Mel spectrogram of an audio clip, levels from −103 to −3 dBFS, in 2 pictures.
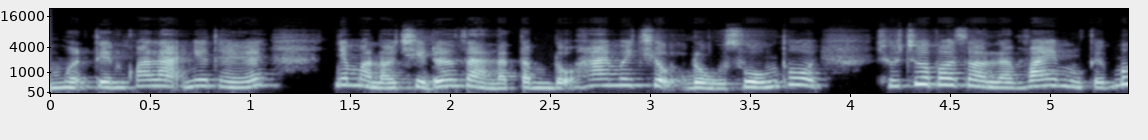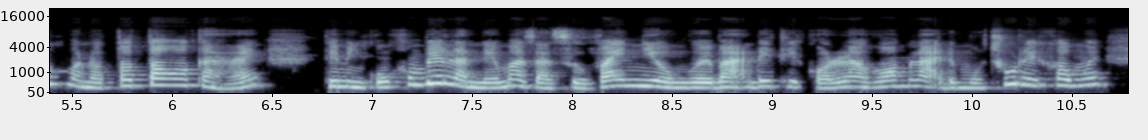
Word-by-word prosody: mượn 215 Hz, +1 st, -1 dB
tiền 215 Hz, -1 st, 0 dB
qua 270 Hz, +5 st, 0 dB
lại 275 Hz, -3 st, +3 dB
như 275 Hz, +3 st, -1 dB
thế. 245 Hz, +2 st, -2 dB, 0.3 s
Nhưng 310 Hz, 0 st, -2 dB
mà 280 Hz, -, +1 dB
nó 200 Hz, -, +1 dB
chỉ 215 Hz, +3 st, +1 dB
đơn 275 Hz, -, +3 dB
giản 260 Hz, -8 st, +2 dB
là 185 Hz, -, 0 dB
tầm 200 Hz, -2 st, -1 dB
độ 200 Hz, -, -1 dB
20.000.000 295 Hz, -, 0 dB
đổ 195 Hz, -3 st, +1 dB
xuống 225 Hz, +5 st, +3 dB
thôi, 320 Hz, -3 st, +1 dB, 0.3 s
chứ 265 Hz, -, -6 dB
chưa 345 Hz, +3 st, +5 dB
bao 320 Hz, -1 st, +4 dB
giờ 280 Hz, -4 st, +2 dB
là 215 Hz, -2 st, +1 dB
vay 265 Hz, +7 st, +4 dB
một 250 Hz, -5 st, -5 dB
cái 210 Hz, -, -4 dB
mức 350 Hz, -, 0 dB
mà 285 Hz, -, -3 dB
nó 215 Hz, -2 st, -2 dB
to 280 Hz, -, 0 dB
to 305 Hz, -1 st, +4 dB
cả 245 Hz, -, -1 dB
ấy. 230 Hz, -, -3 dB, 0.3 s
Thì 255 Hz, -, 0 dB
mình 235 Hz, -2 st, -1 dB
cũng 225 Hz, -, -1 dB
không 320 Hz, +7 st, -3 dB
biết 375 Hz, +2 st, +5 dB
là 330 Hz, -, +2 dB
nếu 205 Hz, -2 st, -1 dB
mà 285 Hz, +5 st, +2 dB
giả 205 Hz, -5 st, -2 dB
sử 200 Hz, -3 st, -4 dB
vay 250 Hz, +3 st, +4 dB
nhiều 270 Hz, -5 st, +1 dB
người 210 Hz, 0 st, +1 dB
bạn 230 Hz, 0 st, +3 dB
đi 250 Hz, -, 0 dB
thì 235 Hz, -, -5 dB
có 195 Hz, -, -3 dB
là 240 Hz, +3 st, +1 dB
gom 245 Hz, +3 st, -2 dB
lại 265 Hz, -5 st, 0 dB
được 210 Hz, -, -6 dB
một 200 Hz, -1 st, -5 dB
chút 340 Hz, -, -1 dB
hay 305 Hz, -3 st, -2 dB
không 290 Hz, -1 st, -2 dB
ấy? 320 Hz, +2 st, -3 dB
245 Hz, 335 wpm, -22 LUFS, 215-285 Hz, 0.3 s, chưa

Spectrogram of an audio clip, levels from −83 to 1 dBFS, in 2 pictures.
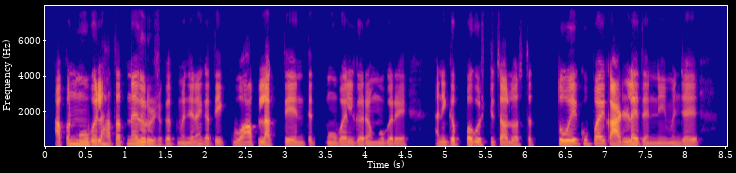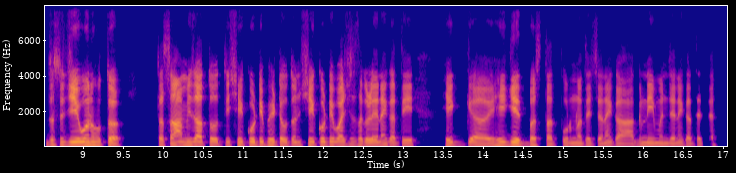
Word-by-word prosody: आपण 180 Hz, +6 st, +1 dB
मोबाईल 175 Hz, +2 st, +5 dB
हातात 160 Hz, -1 st, -1 dB
नाही 180 Hz, -1 st, +3 dB
धरू 140 Hz, -6 st, +3 dB
शकत, 120 Hz, -1 st, -7 dB
म्हणजे 120 Hz, +2 st, -4 dB
नाही 175 Hz, +3 st, -3 dB
का 165 Hz, -, -2 dB
ते -, -, +2 dB
एक 140 Hz, -1 st, -3 dB
वाफ 140 Hz, +2 st, +1 dB
लागते 135 Hz, 0 st, +4 dB
आणि 135 Hz, 0 st, -5 dB
त्यात 135 Hz, -, -5 dB, 0.2 s
मोबाईल 130 Hz, 0 st, -2 dB
गरम 125 Hz, 0 st, -2 dB
वगैरे 120 Hz, 0 st, -3 dB, 0.4 s
आणि 155 Hz, -, -1 dB
गप्पागोष्टी 150 Hz, 0 st, -1 dB
चालू 135 Hz, -2 st, +2 dB
असतात 135 Hz, +2 st, -8 dB, 0.3 s
तो 190 Hz, -1 st, +4 dB
एक 200 Hz, +1 st, +3 dB
उपाय 195 Hz, 0 st, +2 dB
काढला 160 Hz, 0 st, +7 dB
आहे 160 Hz, -, +4 dB
त्यांनी, 115 Hz, -2 st, -5 dB
म्हणजे 125 Hz, +4 st, -3 dB, 0.4 s
जसं 140 Hz, +3 st, -4 dB
जेवण 150 Hz, +2 st, +6 dB
होतं, 150 Hz, -1 st, +1 dB, 0.5 s
तसं 160 Hz, +3 st, +1 dB
आम्ही 160 Hz, +1 st, +3 dB
जातो, 150 Hz, 0 st, +3 dB
ती 150 Hz, 0 st, -7 dB
शेकोटी 150 Hz, +1 st, -1 dB
पेटवतो 145 Hz, 0 st, -2 dB
आणि 140 Hz, -, -6 dB
शेकोटीपाशी 155 Hz, +1 st, 0 dB
सगळे 145 Hz, -1 st, +1 dB
नाही 165 Hz, +3 st, -1 dB
का, 145 Hz, -, 0 dB
ते 135 Hz, 0 st, 0 dB, 0.5 s
हे 135 Hz, -, +2 dB
ग 145 Hz, +1 st, -12 dB
अ, 130 Hz, -3 st, 0 dB
हे 150 Hz, +1 st, +1 dB
घेत 145 Hz, -1 st, +4 dB
बसतात 125 Hz, 0 st, -3 dB
पूर्ण 120 Hz, 0 st, -6 dB
त्याचा 120 Hz, 0 st, -6 dB
नाही 130 Hz, +3 st, -4 dB
का? 110 Hz, -4 st, -2 dB
अग्नी 125 Hz, +3 st, -3 dB
म्हणजे 120 Hz, 0 st, -5 dB
नाही 135 Hz, +2 st, -6 dB
का -, -, -4 dB
त्याच्या 110 Hz, -2 st, -11 dB
145 Hz, 210 wpm, -25 LUFS, 125-155 Hz, 0.5 s, काढला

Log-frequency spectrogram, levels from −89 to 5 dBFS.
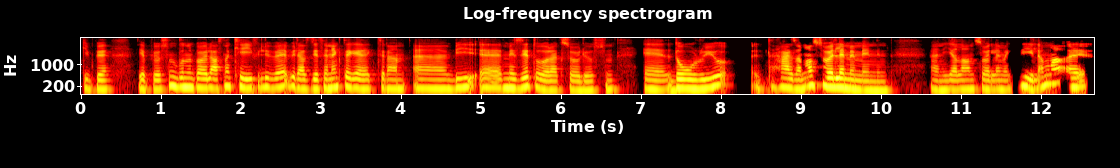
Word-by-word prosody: gibi 160 Hz, -1 st, -3 dB, 0.3 s
yapıyorsun. 160 Hz, +5 st, -2 dB
Bunu, 190 Hz, -1 st, +2 dB
böyle, 175 Hz, -1 st, +2 dB
aslında 190 Hz, +4 st, -1 dB
keyifli 180 Hz, -2 st, -2 dB
ve 190 Hz, +2 st, 0 dB
biraz 165 Hz, -4 st, -1 dB
yetenek 175 Hz, +3 st, 0 dB
de 195 Hz, -, +4 dB
gerektiren, 165 Hz, 0 st, -1 dB
eee, 165 Hz, -1 st, -2 dB
bir, 185 Hz, +2 st, -1 dB
eee, 90 Hz, -1 st, 0 dB
meziyet 180 Hz, +2 st, +1 dB
olarak 150 Hz, -3 st, 0 dB
söylüyorsun, 150 Hz, +1 st, -4 dB, 0.4 s
eee, 155 Hz, -2 st, -2 dB
doğruyu, 170 Hz, +7 st, +2 dB, 0.2 s
eee, 175 Hz, -4 st, -9 dB
her 185 Hz, 0 st, +1 dB
zaman 170 Hz, +5 st, +1 dB
söylememenin. 165 Hz, -9 st, +4 dB, 0.5 s
Yani, 150 Hz, -2 st, -4 dB
yalan 160 Hz, +1 st, -2 dB
söylemek 160 Hz, +1 st, -5 dB
değil 185 Hz, -5 st, +1 dB
ama, 235 Hz, +5 st, +3 dB, 0.2 s
eee 185 Hz, 0 st, +3 dB
170 Hz, 135 wpm, -23 LUFS, 160-185 Hz, 0.5 s, de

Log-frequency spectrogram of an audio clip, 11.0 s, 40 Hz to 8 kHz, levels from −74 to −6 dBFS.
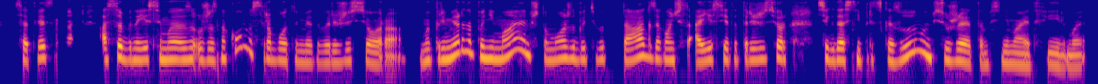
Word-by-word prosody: Соответственно, 215 Hz, -, -1 dB, 0.3 s
особенно 185 Hz, 0 st, +5 dB
если 195 Hz, +2 st, 0 dB
мы 190 Hz, 0 st, +3 dB
зэ 195 Hz, -, 0 dB
уже 185 Hz, 0 st, -2 dB
знакомы 315 Hz, -, -3 dB
с 250 Hz, -, -4 dB
работами 175 Hz, -4 st, -2 dB
этого 155 Hz, 0 st, -7 dB
режиссёра, 165 Hz, +5 st, -1 dB, 0.2 s
мы 175 Hz, +2 st, -3 dB
примерно 245 Hz, -, +2 dB
понимаем, 225 Hz, -, +2 dB
что 195 Hz, -5 st, -6 dB
может 200 Hz, +2 st, 0 dB
быть 190 Hz, +1 st, -6 dB
вот 195 Hz, +1 st, -6 dB
так 220 Hz, +6 st, +3 dB
закончится. 190 Hz, -2 st, -2 dB
А 165 Hz, -, +6 dB
если 190 Hz, +1 st, -1 dB
этот 185 Hz, -1 st, -11 dB
режиссёр 195 Hz, +2 st, +1 dB, 0.3 s
всегда 185 Hz, -3 st, +3 dB
с 180 Hz, -, +3 dB
непредсказуемым 200 Hz, -, 0 dB
сюжетом 175 Hz, -8 st, +1 dB
снимает 145 Hz, -4 st, -3 dB
фильмы, 125 Hz, -3 st, -4 dB
190 Hz, 165 wpm, -27 LUFS, 175-210 Hz, 0.3 s, А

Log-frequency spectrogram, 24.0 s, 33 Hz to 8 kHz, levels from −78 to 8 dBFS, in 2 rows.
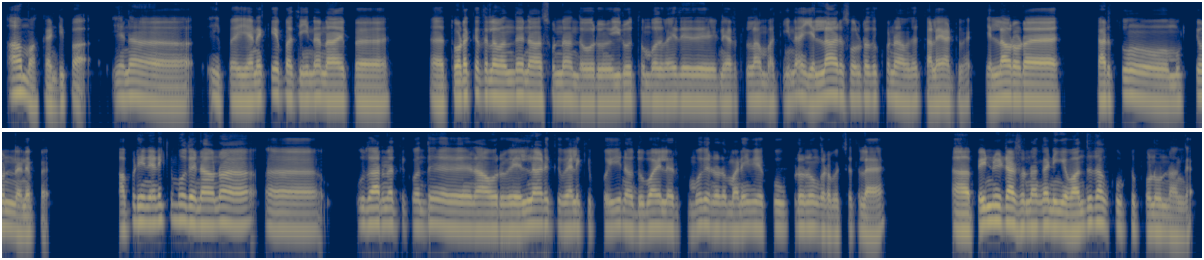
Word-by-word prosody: ஆமா, 150 Hz, -6 st, +2 dB
கண்டிப்பா. 105 Hz, +2 st, -2 dB, 0.4 s
ஏன்னா, 130 Hz, +1 st, +1 dB, 0.8 s
இப்ப 115 Hz, +1 st, -9 dB, 0.2 s
எனக்கே 125 Hz, +4 st, +1 dB
பார்த்தீங்கன்னா, 120 Hz, 0 st, 0 dB
நான் 115 Hz, 0 st, +5 dB
இப்ப 110 Hz, -1 st, -5 dB, 0.8 s
அ -, -, +1 dB, 0.2 s
தொடக்கத்துல 135 Hz, +1 st, +2 dB
வந்து 125 Hz, +2 st, +1 dB
நான் 120 Hz, -1 st, +2 dB
சொன்ன 120 Hz, 0 st, -2 dB
அந்த 110 Hz, -1 st, -3 dB
ஒரு 110 Hz, 0 st, 0 dB, 0.2 s
29 115 Hz, -1 st, -2 dB
வயது 115 Hz, 0 st, 0 dB, 0.4 s
நேரத்துலெல்லாம் 115 Hz, +2 st, -3 dB
பார்த்தீங்கன்னா, 115 Hz, +3 st, -3 dB
எல்லாரும் 130 Hz, +1 st, +3 dB
சொல்றதுக்கும் 120 Hz, +1 st, -2 dB
நான் 115 Hz, -2 st, +1 dB
வந்து 110 Hz, +1 st, -3 dB
தலையாட்டுவேன். 105 Hz, 0 st, -1 dB, 0.2 s
எல்லோரோட 120 Hz, 0 st, +4 dB, 0.7 s
கருத்தும் 115 Hz, +4 st, +1 dB, 0.4 s
முக்கியம்னு 125 Hz, +2 st, -3 dB
நெனப்பேன். 105 Hz, +1 st, -3 dB, 0.7 s
அப்படி 140 Hz, +6 st, -1 dB
நினைக்கும்போது 170 Hz, 0 st, +1 dB
என்னாகும்னா 145 Hz, +1 st, +3 dB, 0.4 s
அ -, -, -1 dB, 0.9 s
உதாரணத்துக்கு 145 Hz, -2 st, 0 dB
வந்து, 135 Hz, +2 st, -4 dB, 0.4 s
நான் 120 Hz, 0 st, +3 dB
ஒரு 120 Hz, -1 st, 0 dB
வெளிநாட்டுக்கு 130 Hz, +1 st, +1 dB
வேலைக்கு 125 Hz, +1 st, -1 dB
போய், 130 Hz, -, -3 dB
நான் 125 Hz, -2 st, -2 dB
துபாயில 125 Hz, +1 st, +1 dB
இருக்கும்போது 125 Hz, +4 st, -4 dB
என்னோட 125 Hz, -1 st, -1 dB
மனைவிய 125 Hz, +1 st, -1 dB
கூப்பிடணுங்கிற 125 Hz, -2 st, -2 dB
பட்சத்துல, 110 Hz, +1 st, -4 dB, 0.9 s
அ -, -, +5 dB, 0.2 s
பெண் 155 Hz, +4 st, +5 dB
வீட்டார் 150 Hz, -4 st, +5 dB
சொன்னாங்க, 130 Hz, +2 st, +2 dB
நீங்க 125 Hz, -2 st, +2 dB
வந்து 125 Hz, +5 st, 0 dB
தான் 145 Hz, -5 st, 0 dB
கூப்ட்டு 125 Hz, -1 st, -6 dB
போகணும்னாங்க. 105 Hz, -4 st, -2 dB
120 Hz, 135 wpm, -23 LUFS, 115-130 Hz, 0.9 s, நான்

